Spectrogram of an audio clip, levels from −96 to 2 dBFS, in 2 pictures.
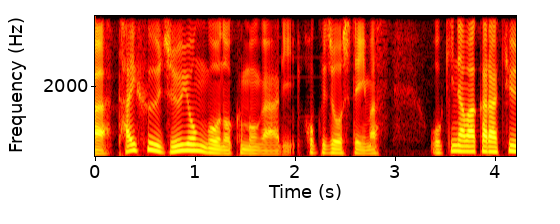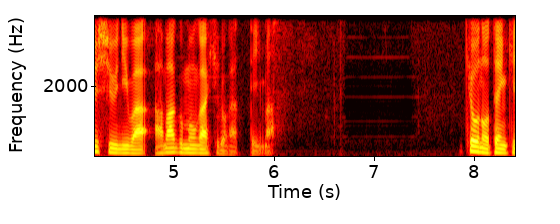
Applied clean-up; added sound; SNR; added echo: neural separator model SepFormer WHAM!.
